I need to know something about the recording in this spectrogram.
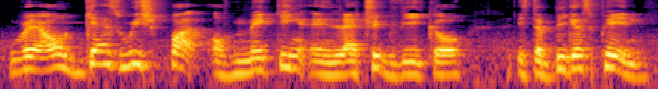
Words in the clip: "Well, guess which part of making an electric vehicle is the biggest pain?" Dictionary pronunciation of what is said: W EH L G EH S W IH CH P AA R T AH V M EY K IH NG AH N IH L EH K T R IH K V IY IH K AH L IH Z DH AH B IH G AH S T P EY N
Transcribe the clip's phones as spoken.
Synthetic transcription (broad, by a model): W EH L G EH S W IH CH P AA T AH F M EY K IH NG AH N IH L EH K T R IH K V IY IH K AH L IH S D AH B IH G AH S P EY N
